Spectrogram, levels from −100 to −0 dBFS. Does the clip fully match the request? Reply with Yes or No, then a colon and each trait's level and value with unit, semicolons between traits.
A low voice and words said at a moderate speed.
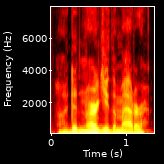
No: low, 100 Hz; fast, 215 wpm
